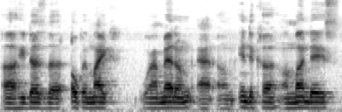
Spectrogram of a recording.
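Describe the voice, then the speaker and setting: Low-voiced male host, echoey room. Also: little pitch movement, measured pace, highs cut off. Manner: easygoing, short replies, brief "right" and "mm-hmm" backchannels. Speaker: podcast host. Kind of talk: casual interview hosting. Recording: roomy echo with faint noise.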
